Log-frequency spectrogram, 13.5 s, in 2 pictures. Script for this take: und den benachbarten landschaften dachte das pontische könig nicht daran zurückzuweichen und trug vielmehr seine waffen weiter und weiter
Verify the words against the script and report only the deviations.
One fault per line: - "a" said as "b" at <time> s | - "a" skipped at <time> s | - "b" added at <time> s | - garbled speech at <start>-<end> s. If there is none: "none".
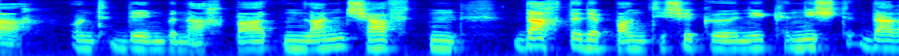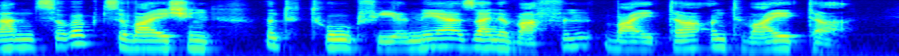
- "das" said as "der" at 4.4 s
